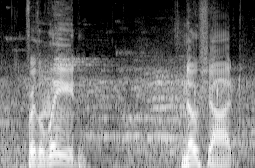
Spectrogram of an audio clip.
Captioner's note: whistle tweeting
